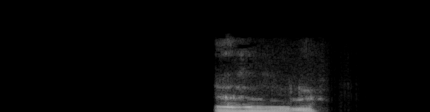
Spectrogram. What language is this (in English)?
Chinese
